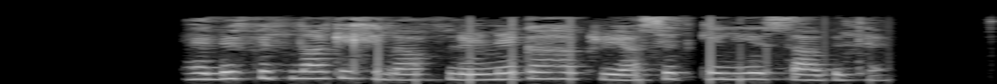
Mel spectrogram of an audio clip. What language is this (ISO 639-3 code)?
urd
